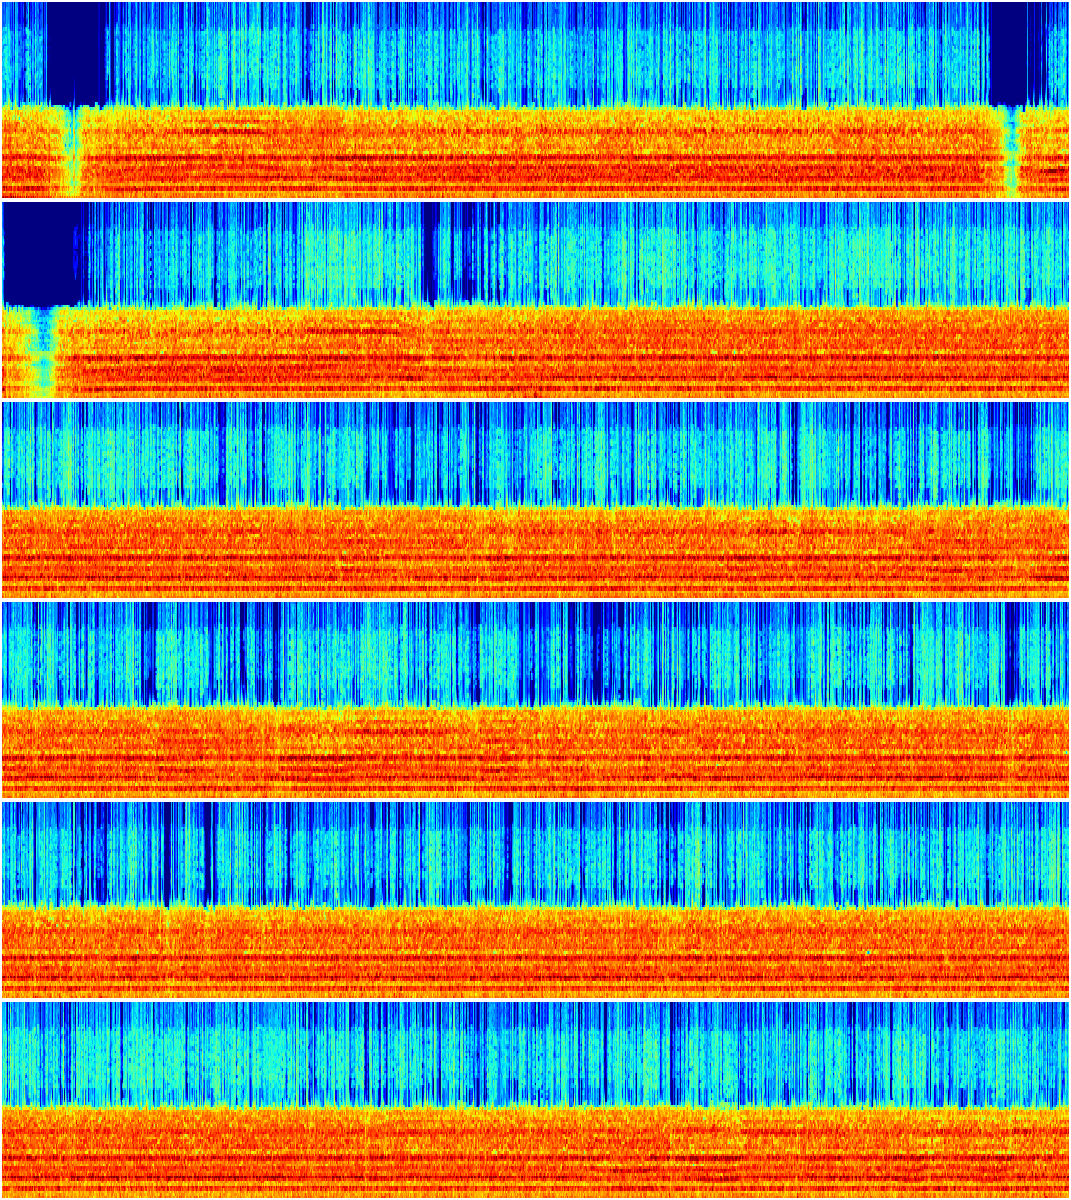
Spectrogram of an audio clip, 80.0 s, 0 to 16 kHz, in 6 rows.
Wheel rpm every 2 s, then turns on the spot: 160, 220, 210, 210, 210, 210, 110, 160, 220, 230, 240, 230, 230, 230, 230, 230, 230, 230, 230, 220, 230, 220, 230, 230, 230, 230, 230, 230, 230, 230, 230, 230, 230, 230, 230, 230, 230, 220, 230, 220.
none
